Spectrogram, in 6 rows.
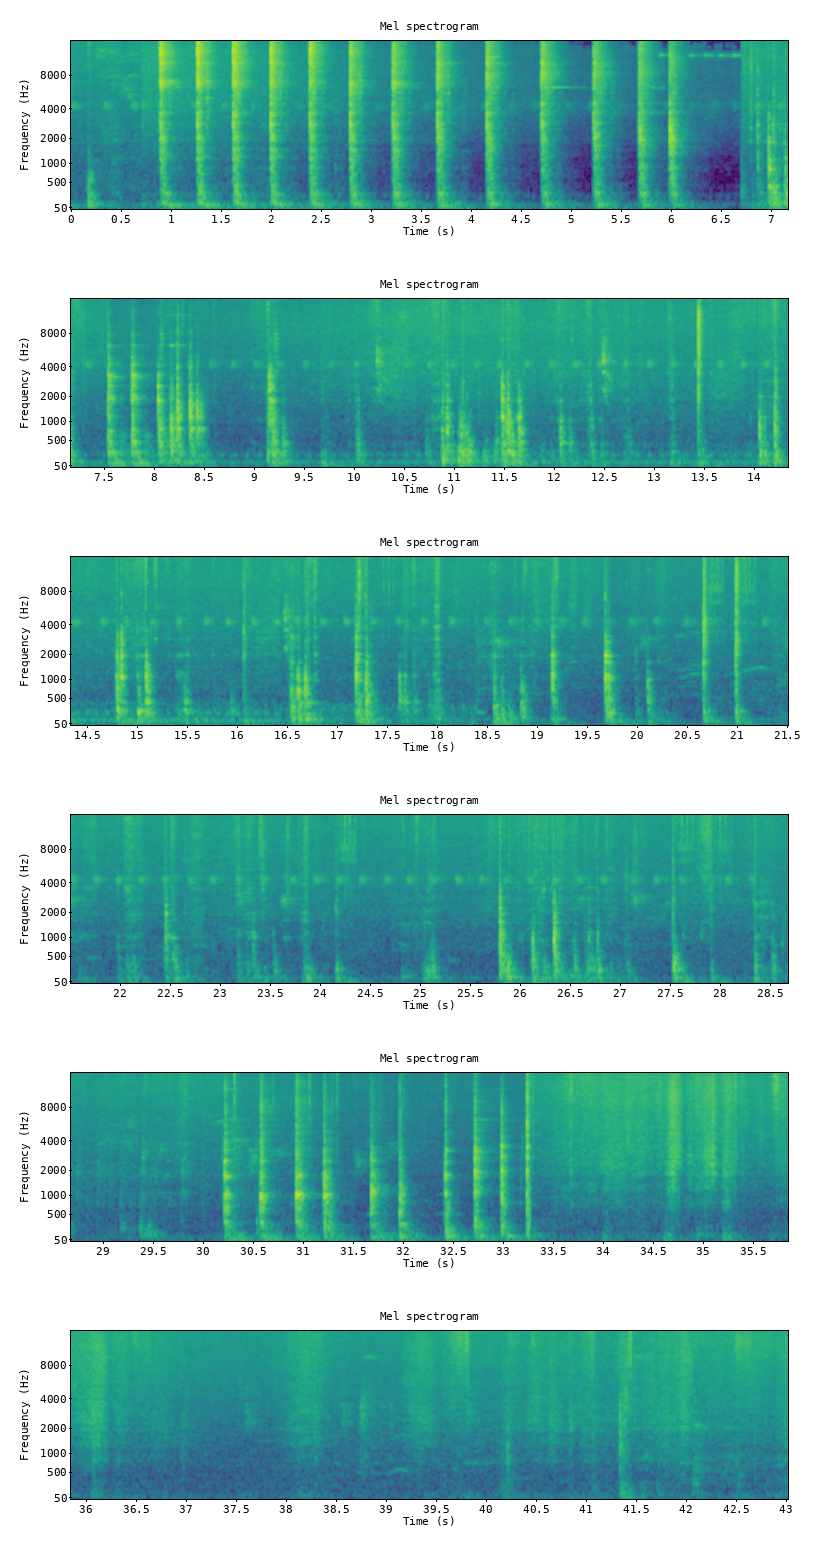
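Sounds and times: tool striking wood: 0:00.2 - 0:21.3, 0:30.2 - 0:33.4.

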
